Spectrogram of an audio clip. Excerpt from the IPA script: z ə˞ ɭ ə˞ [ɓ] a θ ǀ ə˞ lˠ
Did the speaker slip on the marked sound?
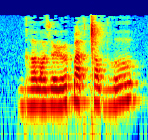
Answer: no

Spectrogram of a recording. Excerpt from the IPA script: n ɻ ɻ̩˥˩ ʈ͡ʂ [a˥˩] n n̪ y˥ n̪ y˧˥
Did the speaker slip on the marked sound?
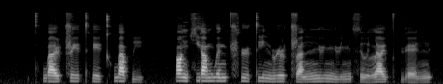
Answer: yes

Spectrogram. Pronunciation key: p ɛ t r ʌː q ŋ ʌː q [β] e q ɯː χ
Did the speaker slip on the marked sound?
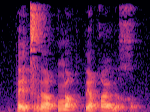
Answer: yes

